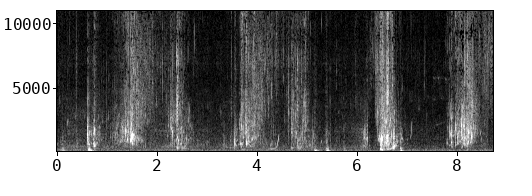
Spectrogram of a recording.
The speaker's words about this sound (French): Il y a une technique particulière de la pelle. Ah oui. On la met dans l'eau, on pousse, et quand on la retire, on se sert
